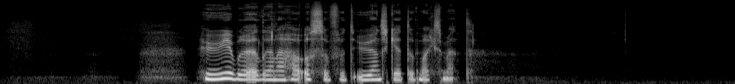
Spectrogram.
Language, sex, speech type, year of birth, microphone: Norwegian, female, read, 1991, Shure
